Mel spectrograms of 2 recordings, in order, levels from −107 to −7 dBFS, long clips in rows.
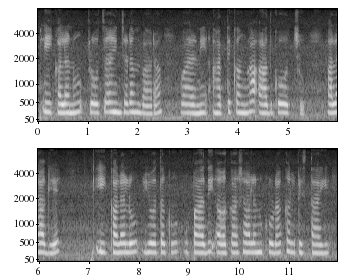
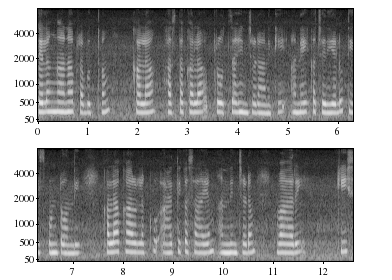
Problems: background sounds at intervals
